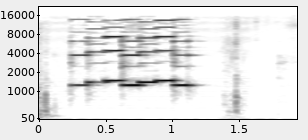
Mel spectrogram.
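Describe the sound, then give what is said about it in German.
A second telephone rings during a phone call, with a short electronic melody of bright, steady tones lasting about a second, bracketed by a couple of soft knocks or handling noises; no one speaks. “Jetzt stellt das andere Telefon.”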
